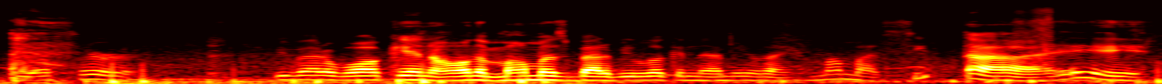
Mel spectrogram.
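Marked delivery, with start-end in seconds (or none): none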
